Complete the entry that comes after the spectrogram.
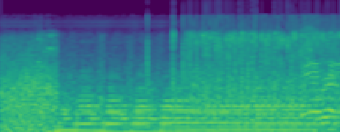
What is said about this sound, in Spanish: Suena, le suena, le suena la bocina del camión.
